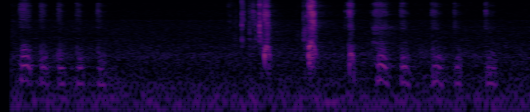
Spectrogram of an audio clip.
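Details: A squirrel gives a rapid series of short, sharp barks and clicky chirps at a peanut butter cracker.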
